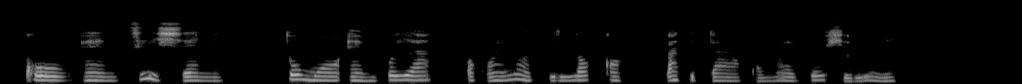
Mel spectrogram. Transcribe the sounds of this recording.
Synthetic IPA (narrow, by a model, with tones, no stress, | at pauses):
kʰo˨ɛ˨ñ̩˨ti˨˦i˦˨ʃɛ˧nĩ˧ | to˦mɔ̃˧ɛ˨m̩˨bo˦ja˦ | ɔ˧kũ˨ɾ̃ĩ˨˦nãː˦˨ti˧lɔ˦kã˦˨ | la˦ti˧da˧ɾ̃ã˧ko˨mũ˨˧˦ɛ˧ɡ͡be˦˨ʃe˨lu˨˦mĩ˧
